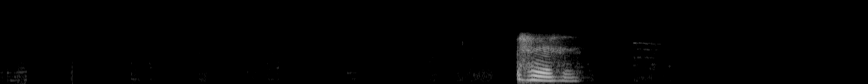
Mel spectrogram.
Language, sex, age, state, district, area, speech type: Santali, female, 30-45, West Bengal, Paschim Bardhaman, urban, conversation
